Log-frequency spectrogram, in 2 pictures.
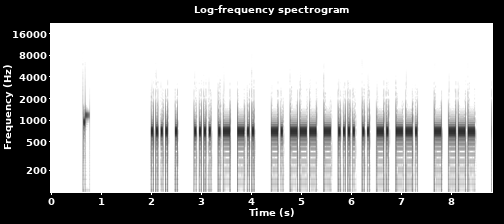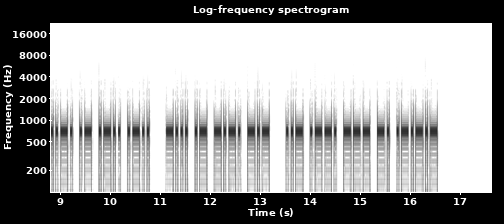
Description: Morse code, heard as a keyed tone, about 25 wpm, 700 Hz. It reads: HE HAD NOTHING TO FALL BACK UPON.
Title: Sentences from Top 1100 Words 25wpm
